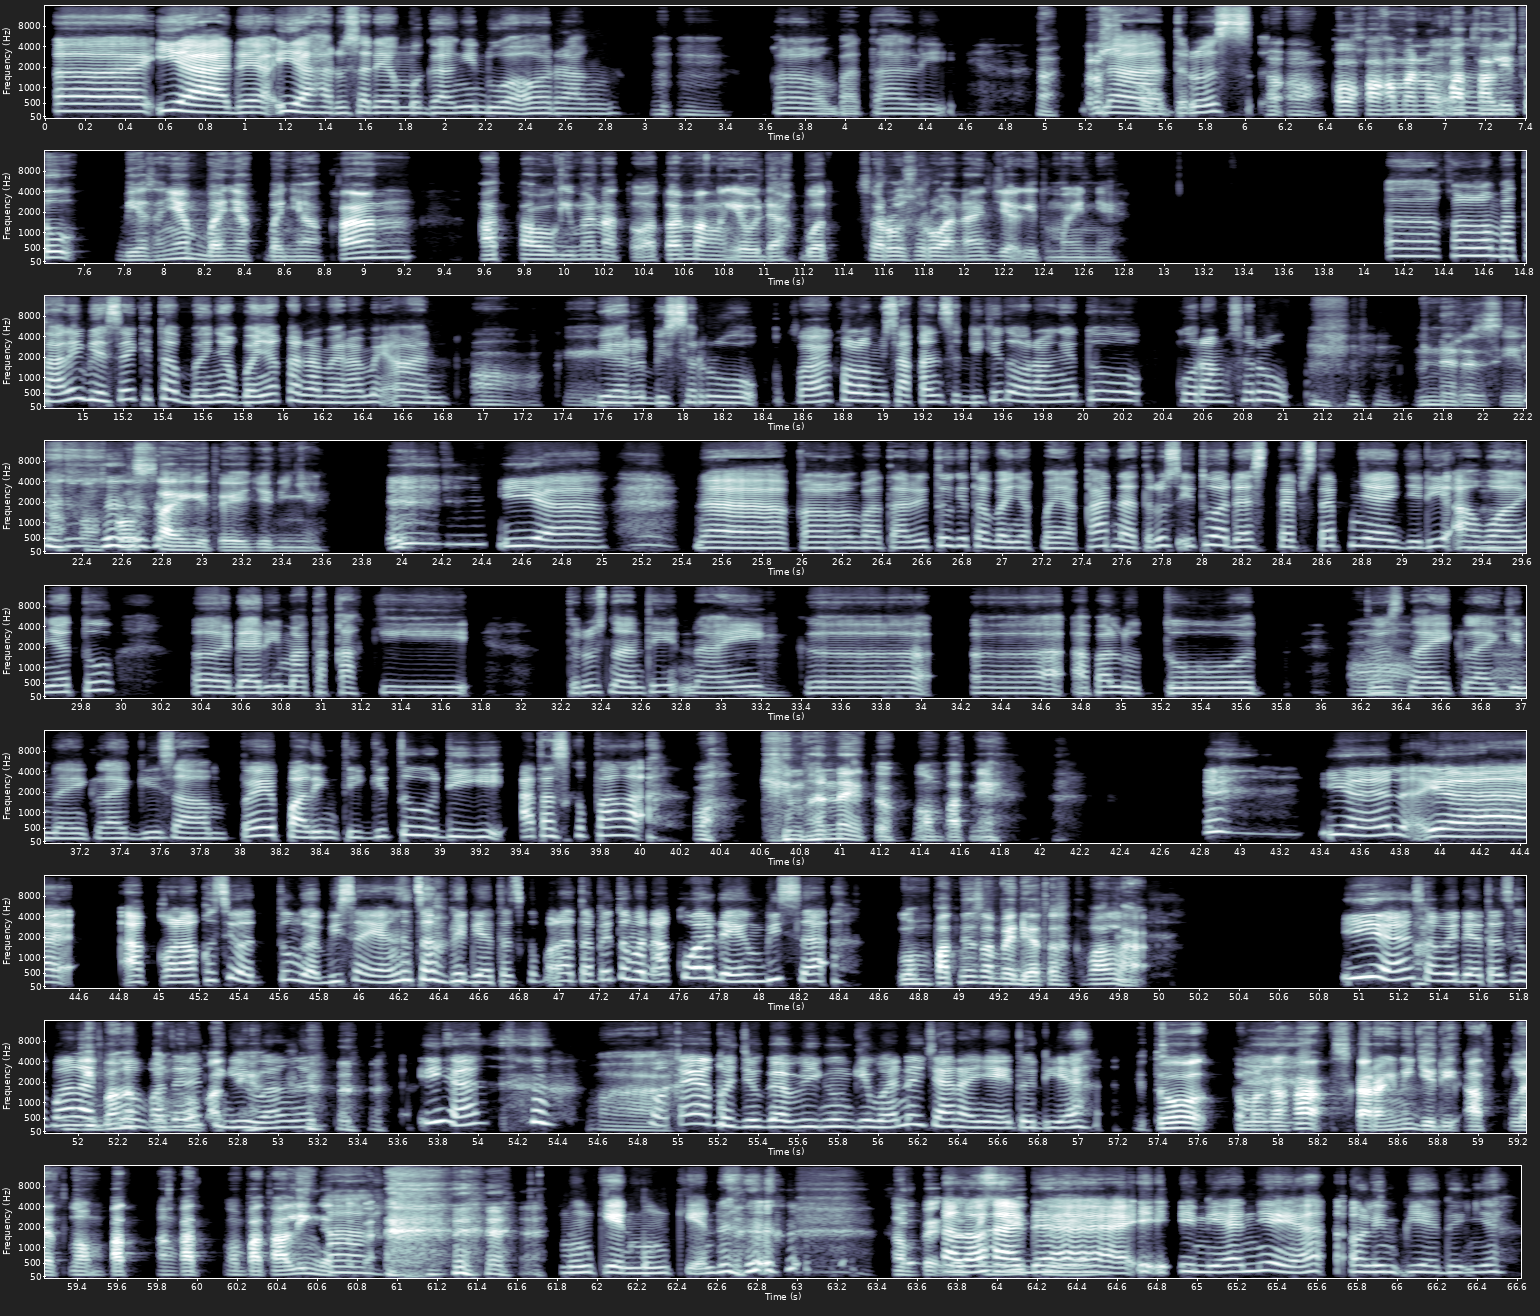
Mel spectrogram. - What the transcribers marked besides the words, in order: tapping; chuckle; laughing while speaking: "gimana"; laughing while speaking: "sampai"; chuckle; laughing while speaking: "dia"; chuckle; laugh; laughing while speaking: "ada i iniannya ya"
- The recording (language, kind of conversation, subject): Indonesian, podcast, Permainan tradisional apa yang kamu mainkan saat kecil, dan seperti apa ceritanya?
